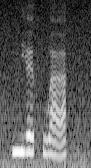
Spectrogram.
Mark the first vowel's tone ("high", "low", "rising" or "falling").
rising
